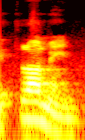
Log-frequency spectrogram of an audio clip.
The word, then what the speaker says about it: plumbing: plum I had ercc plumber p-l-u-m-v-i-n-g everybody say Plumbing if I have t-o-m-b pronounce it soon one more time if I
